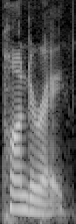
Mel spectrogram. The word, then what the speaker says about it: Pend Oreille: Lake, how did I pronounce it? Pere. Lake Pere.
